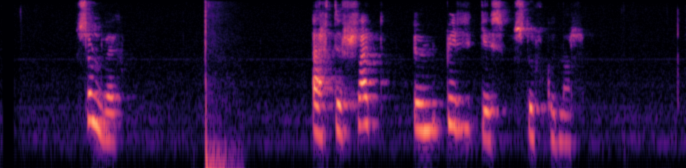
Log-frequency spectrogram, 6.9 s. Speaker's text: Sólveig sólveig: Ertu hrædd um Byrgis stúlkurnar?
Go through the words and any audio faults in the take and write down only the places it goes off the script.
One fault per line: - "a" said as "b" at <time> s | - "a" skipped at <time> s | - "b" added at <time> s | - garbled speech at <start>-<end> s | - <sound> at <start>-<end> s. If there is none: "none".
- "sólveig" skipped at 1.2 s
- thud at 2.0-2.5 s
